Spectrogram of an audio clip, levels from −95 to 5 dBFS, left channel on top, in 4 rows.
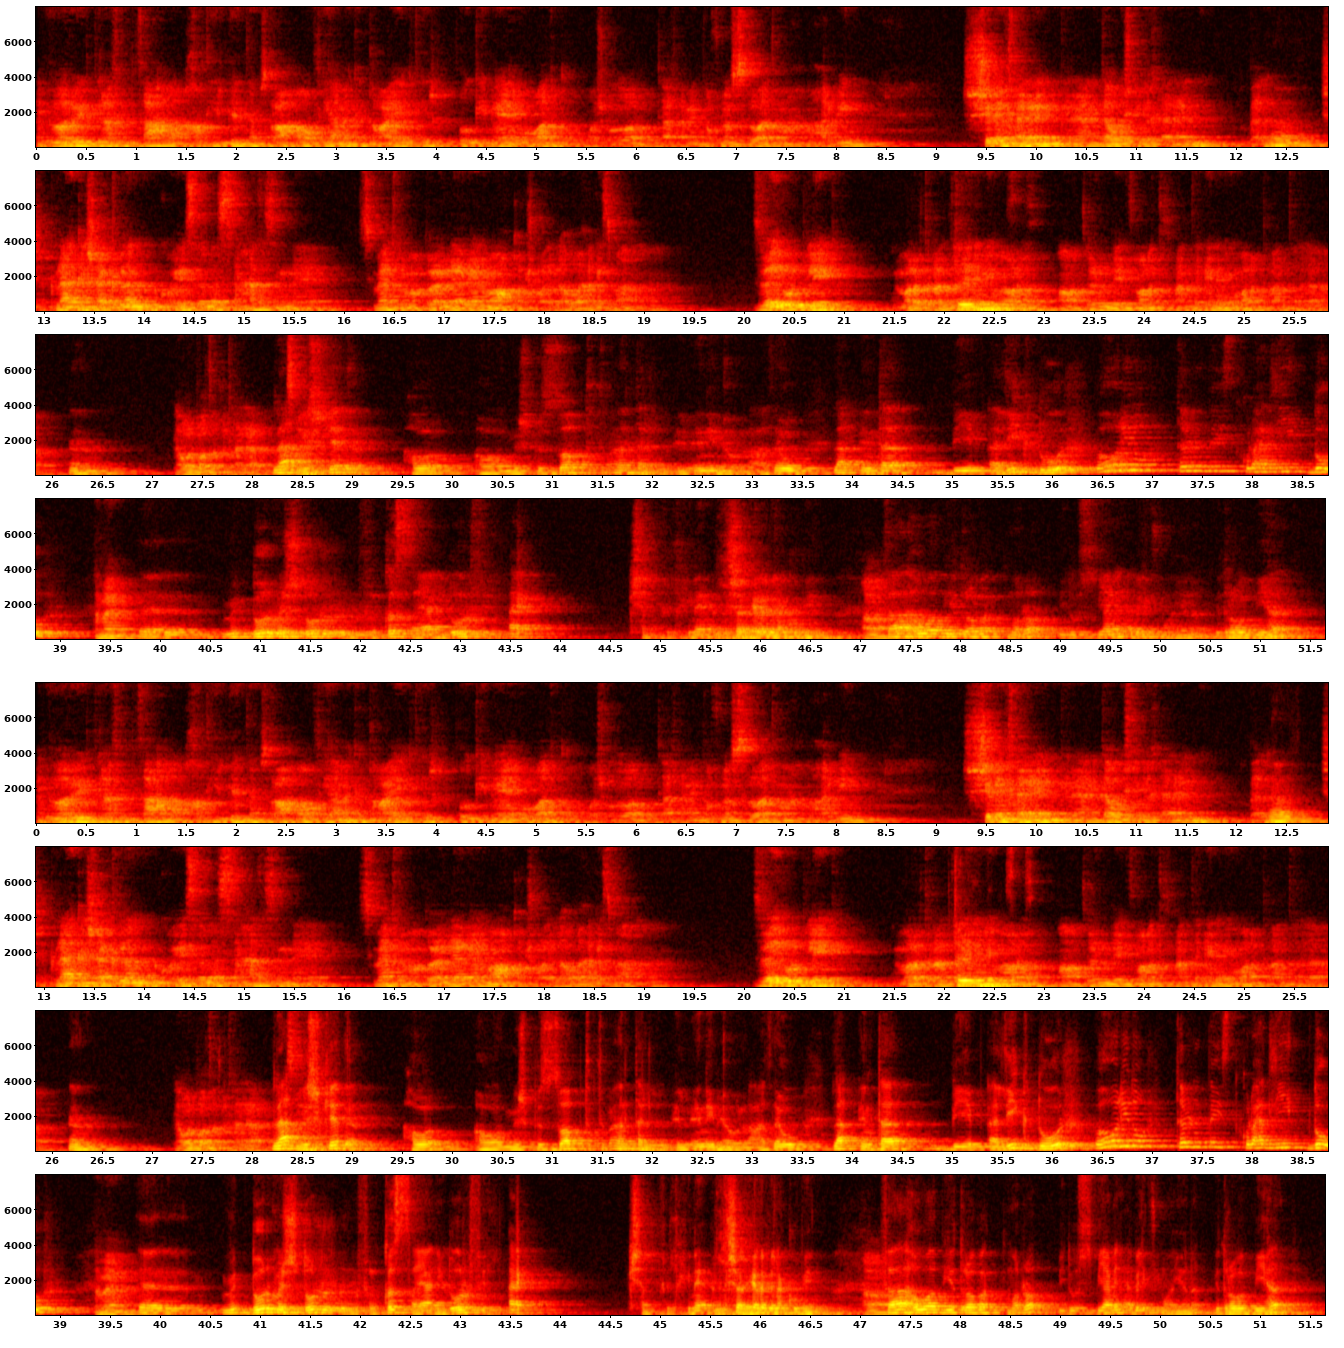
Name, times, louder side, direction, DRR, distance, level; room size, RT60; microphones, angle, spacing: voice 1, 0.0-8.3 9.3-11.7 12.0-12.4 12.9-15.8 16.2-19.2 20.1-21.1 21.5-26.0 27.2-28.7 39.3-39.7 47.0-47.3, equal, 5° left, -3 dB, 0.6 m, -31 dB
voice 2, 28.2-29.1 29.5-29.8 30.2-34.5 34.8-36.9 37.2-38.9 39.8-43.6 44.7-46.6 47.2-51.4, right 3 dB, 60° right, 5 dB, 0.3 m, -27 dB
4.1 x 2.2 x 3.5 m, 1.2 s
head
